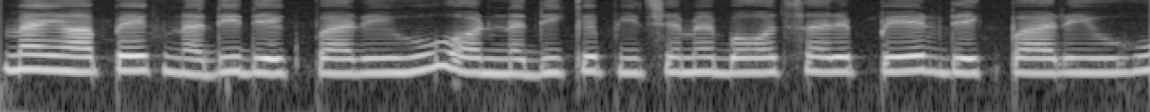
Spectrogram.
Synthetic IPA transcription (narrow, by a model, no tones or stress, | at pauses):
mɛ̃ːjɐɦãpeeːknɐd̪id̪eːkʰpaːɾɐɦiɦũɔːɾnɐd̪ikepiːt͡ʃʰemẽbɐɦʊt̪saːɾepeːɾd̪eːk̚ʰpaːɾɐɦĩɦũː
